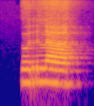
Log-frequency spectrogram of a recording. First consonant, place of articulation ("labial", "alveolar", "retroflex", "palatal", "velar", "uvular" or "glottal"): alveolar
